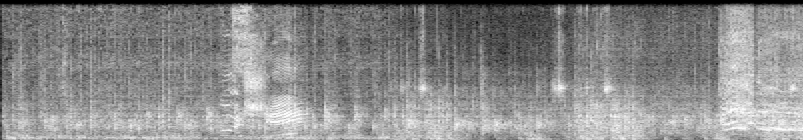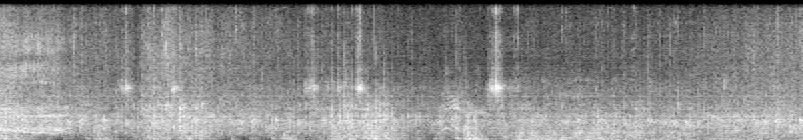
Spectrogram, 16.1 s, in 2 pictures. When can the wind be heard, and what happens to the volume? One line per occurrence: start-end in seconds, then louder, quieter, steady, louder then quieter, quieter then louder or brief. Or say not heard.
0.0-16.0 steady.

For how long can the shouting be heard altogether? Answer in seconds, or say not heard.
3 s.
